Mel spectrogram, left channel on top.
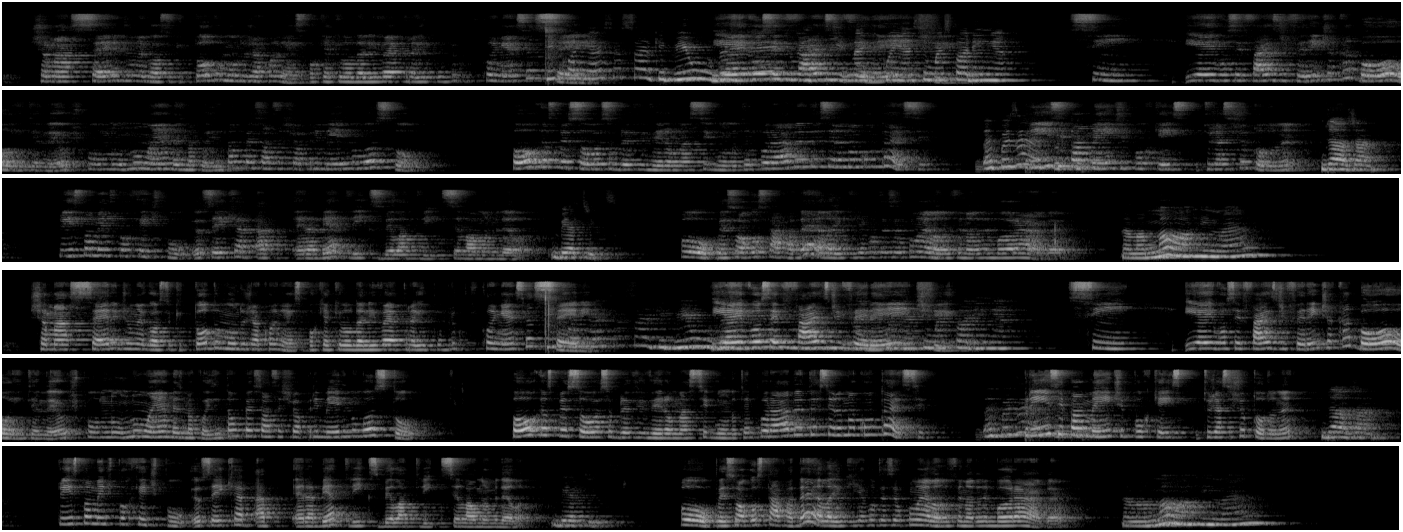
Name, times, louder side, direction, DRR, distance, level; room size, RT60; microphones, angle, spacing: voice 1, 0.3-5.9 7.1-9.5 10.7-11.3 11.8-18.1 19.1-23.2 24.2-26.9 28.5-33.2 34.8-38.7, right 5 dB, 50° right, 6 dB, 0.4 m, -31 dB
voice 2, 5.4-10.1 23.7-24.4 24.7-24.8 27.2-27.8 33.5-34.0 39.2-40.6, left 3 dB, 75° left, 5 dB, 0.5 m, -32 dB
5.1 x 2.2 x 2.7 m, 0.87 s
head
